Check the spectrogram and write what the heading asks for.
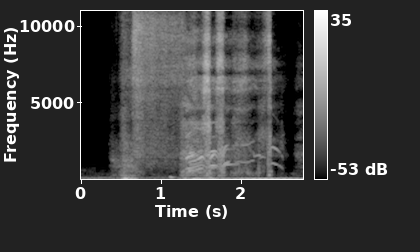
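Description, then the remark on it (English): A person mimics a wheezy, hissing laugh, breathy bursts of air with squeaky pitched glides, repeated in quick pulses, fairly loud. “Some people laugh like that.”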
